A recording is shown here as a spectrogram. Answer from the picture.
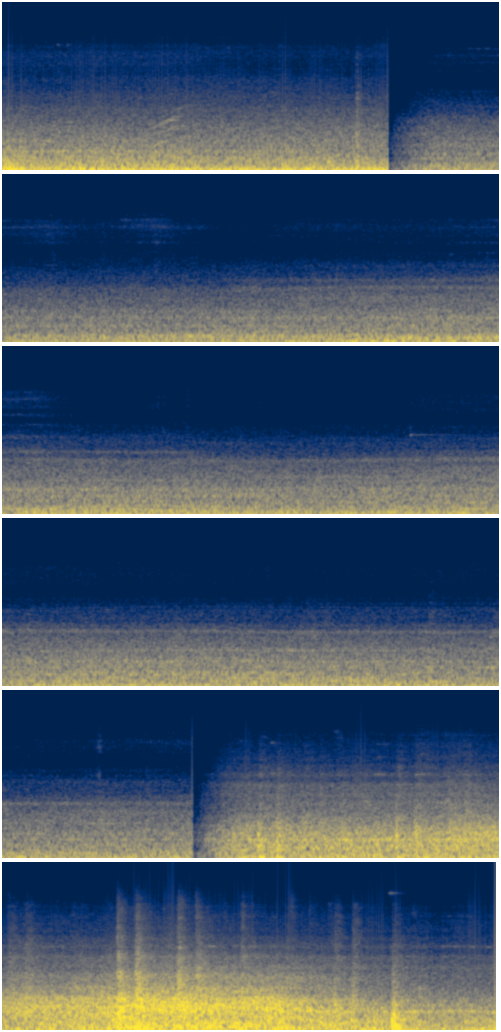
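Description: Third-class passenger train running along the track, heard from aboard: a steady low rumble. The sound drops abruptly to a quieter stretch a few seconds in and jumps back up later, and near the end the wheels clatter louder over the rail joints.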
